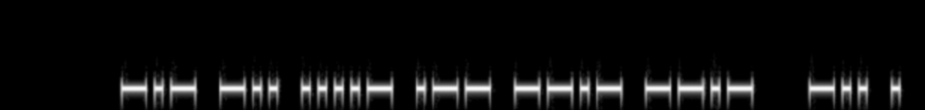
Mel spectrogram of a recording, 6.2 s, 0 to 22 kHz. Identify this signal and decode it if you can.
Morse code, heard as a keyed tone, about 22 wpm, 700 Hz. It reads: KD4WQQ DE
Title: USA Callsign DE Callsign - 6 Characters - 22wpm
